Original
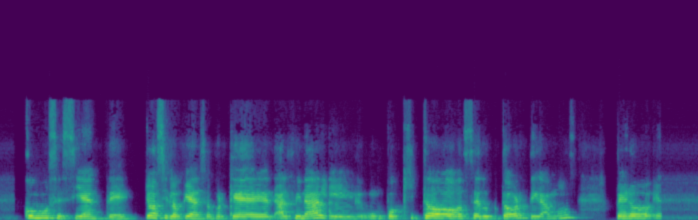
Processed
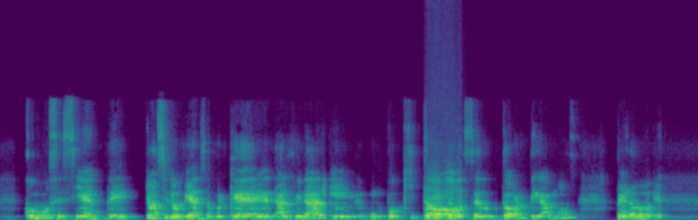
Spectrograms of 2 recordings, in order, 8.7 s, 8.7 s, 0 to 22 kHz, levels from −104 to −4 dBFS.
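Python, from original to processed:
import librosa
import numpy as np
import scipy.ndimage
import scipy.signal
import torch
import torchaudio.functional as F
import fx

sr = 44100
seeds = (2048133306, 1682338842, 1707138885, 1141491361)

y = fx.leveller(x, sr, passes=1, at=(5.3, 5.78))
y = fx.small_body(y, sr, hz=(370.0, 1200.0, 1700.0), ring_ms=30, db=8)
y = fx.chorus_voices(y, sr, voices=2, hz=1.1, base_ms=11, depth_ms=3.7, mix_pct=50)
y = fx.echo_feedback(y, sr, ms=62, feedback_pct=22, wet_db=-15.5)
y = fx.band_widen(y, sr, depth_pct=100, at=(4.07, 4.65))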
